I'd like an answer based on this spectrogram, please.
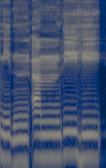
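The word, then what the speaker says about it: مِنْ أَمْرِهِ: Birruhi min amrihi. Nun sukun bertemu hamzah disebut bacaan namanya idhar halqi. Baca jelas bunyi nun tanpa dengung.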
